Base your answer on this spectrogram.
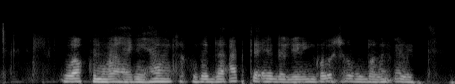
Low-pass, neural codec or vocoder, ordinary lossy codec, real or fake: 7.2 kHz; codec, 16 kHz, 1 kbps, FreqCodec, smaller model; none; fake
